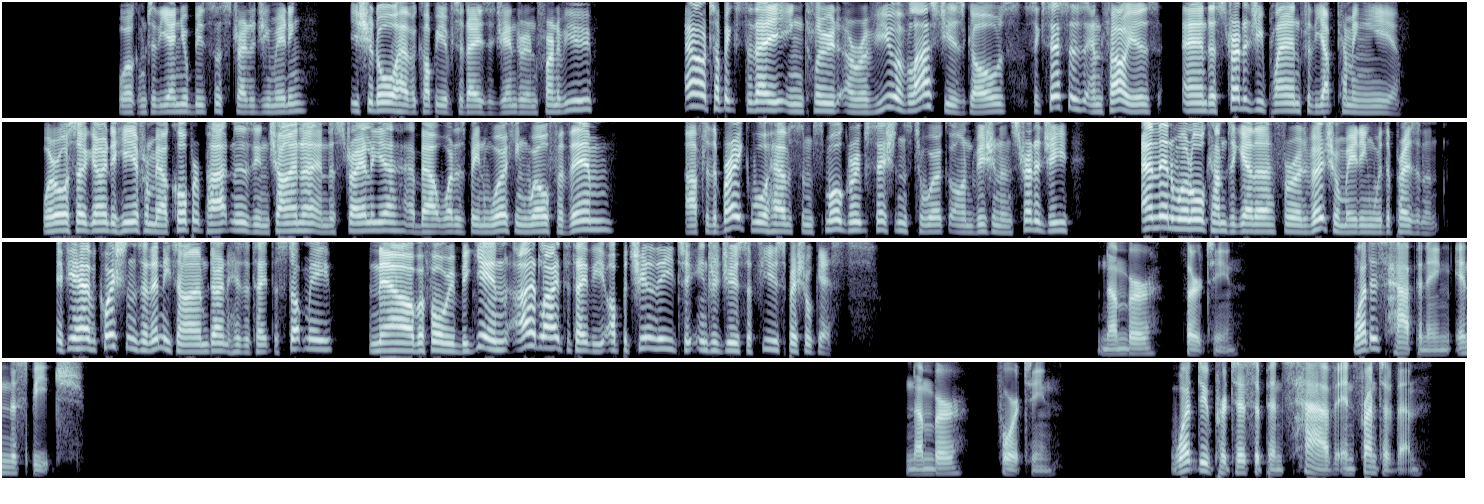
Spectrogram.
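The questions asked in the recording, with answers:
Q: What is happening in the speech?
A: An annual business strategy meeting

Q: What do participants have in front of them?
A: A copy of today's agenda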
